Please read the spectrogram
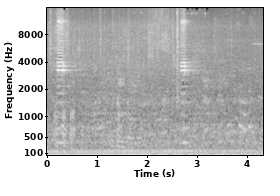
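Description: Road traffic of motorcycles, scooters and cars, with a steady low engine rumble. Two brief high-pitched beeps come about a quarter second in and again near three seconds.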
